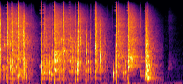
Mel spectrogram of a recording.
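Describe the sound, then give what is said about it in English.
An aluminum can being handled and crumpled, giving a dense run of sharp metallic crackles and pops in bursts for about three seconds before falling silent. No voices. “An aluminum can.”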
